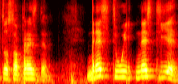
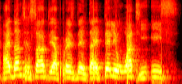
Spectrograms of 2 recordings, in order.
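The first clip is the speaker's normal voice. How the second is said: ordinary talk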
